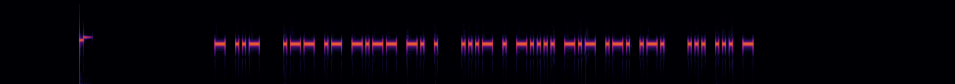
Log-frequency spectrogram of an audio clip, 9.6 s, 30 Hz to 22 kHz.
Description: Morse code, heard as a keyed tone, about 34 wpm, 700 Hz. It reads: TU WAYNE VE6KRR SST
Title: K1USN SST QSO Practice - 35wpm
